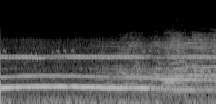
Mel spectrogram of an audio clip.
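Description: A single long canine howl, held on one steady pitch and sliding down near the end.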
